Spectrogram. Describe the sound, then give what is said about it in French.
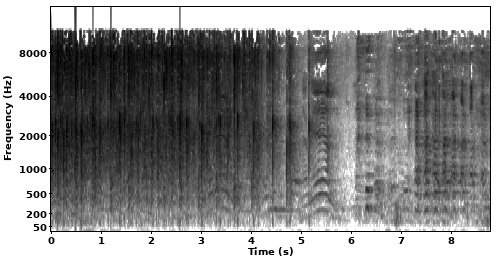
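An audience at a French-language church service breaks into sustained applause for the King of Kings, dense and loud, with voices cheering and calling out over the clapping before it thins out and fades toward the end. “On applaudit le roi des rois.”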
